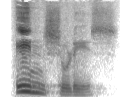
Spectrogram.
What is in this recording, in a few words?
"insulis", latin; santillana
